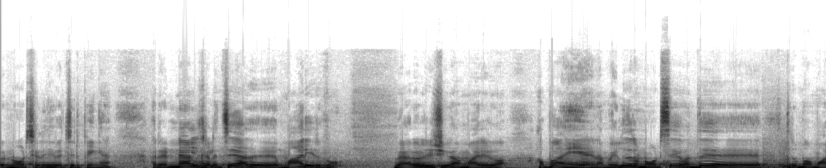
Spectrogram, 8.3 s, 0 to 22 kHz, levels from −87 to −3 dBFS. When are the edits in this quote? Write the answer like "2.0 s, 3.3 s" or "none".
none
